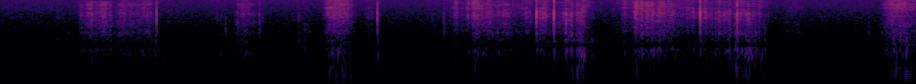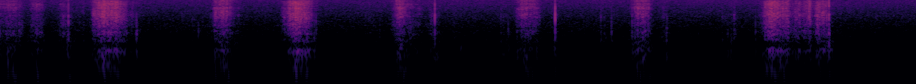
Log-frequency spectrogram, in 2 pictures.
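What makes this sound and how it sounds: A dark fine-tip pen held in the fingertips writes Korean text on a flat sheet of white lined writing paper. Its nib makes quiet, bright, scratchy strokes in short bursts separated by brief pauses, with little low-end weight.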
